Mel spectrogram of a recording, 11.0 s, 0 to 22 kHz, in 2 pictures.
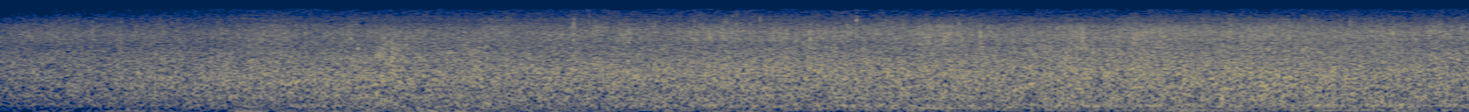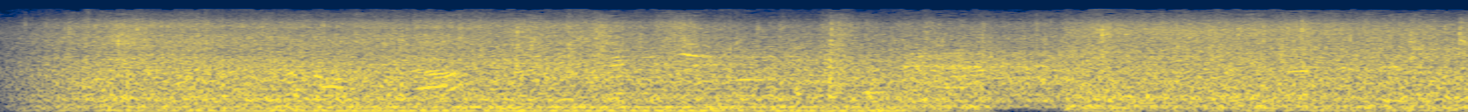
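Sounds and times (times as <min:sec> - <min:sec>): sea noise: 0:00.0 - 0:11.0
wind: 0:00.0 - 0:11.0.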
